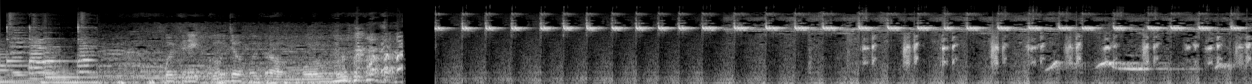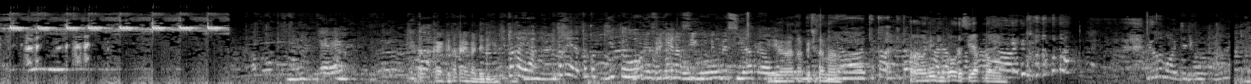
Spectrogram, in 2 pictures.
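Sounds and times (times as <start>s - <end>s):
cricket chirping: 4.4s - 14.8s
lower cricket chirping: 4.4s - 14.8s.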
